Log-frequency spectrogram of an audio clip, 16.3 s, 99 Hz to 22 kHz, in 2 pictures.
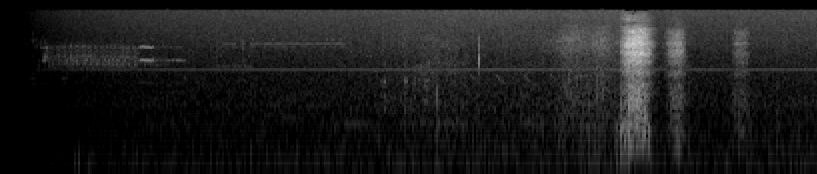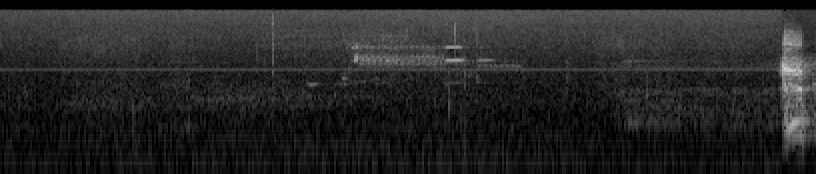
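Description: Federal Signal Modulator 6024 electronic siren's drivers squealing and hissing to life: a faint steady high whine and hiss, with two short electronic squeals, one near the start and one about twelve seconds in, and a sharp burst of noise about six seconds in. The hiss is heavy, which the recordist takes as a sign that some of the drivers may be bad.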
